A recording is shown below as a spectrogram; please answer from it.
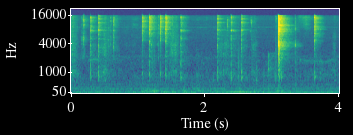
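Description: Computer keyboard typing: light, irregular key clicks, with one louder click about three seconds in.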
